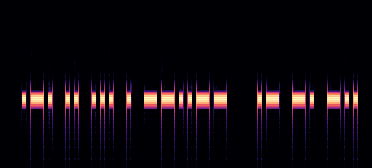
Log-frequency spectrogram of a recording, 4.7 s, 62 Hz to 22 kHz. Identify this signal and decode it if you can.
Morse code, heard as a keyed tone, about 22 wpm, 700 Hz. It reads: RISE, AND
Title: Sentences from Top 1000 Words - Review Part 6 - 22wpm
